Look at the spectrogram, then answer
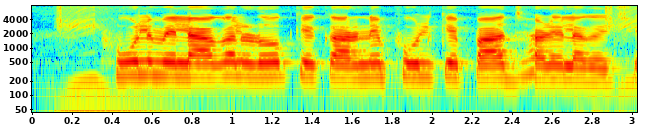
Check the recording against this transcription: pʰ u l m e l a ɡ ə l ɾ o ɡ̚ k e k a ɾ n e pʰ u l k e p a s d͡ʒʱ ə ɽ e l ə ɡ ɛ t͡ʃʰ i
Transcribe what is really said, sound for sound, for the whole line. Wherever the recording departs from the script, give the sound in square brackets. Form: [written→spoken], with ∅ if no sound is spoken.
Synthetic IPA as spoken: pʰ u l m e l a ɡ ə l ɾ o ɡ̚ k e k a ɾ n e pʰ u l k e p a s d͡ʒʱ ə ɽ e l ə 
